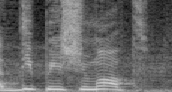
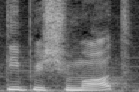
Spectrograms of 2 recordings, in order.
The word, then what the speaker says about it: Depeche Mode: Se trata de la agrupación británica Depeche Mode, o Depeche Mode, o Depeche Mode, como lo quieran decir. Muchos sitios en internet sugieren que es un vocablo en francés, o sea, que se debe pronunciar este nombre en francés, Depeche Mode.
